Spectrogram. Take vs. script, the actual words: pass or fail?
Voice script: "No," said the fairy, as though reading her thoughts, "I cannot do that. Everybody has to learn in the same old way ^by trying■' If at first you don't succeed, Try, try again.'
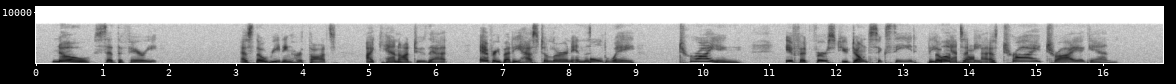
fail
